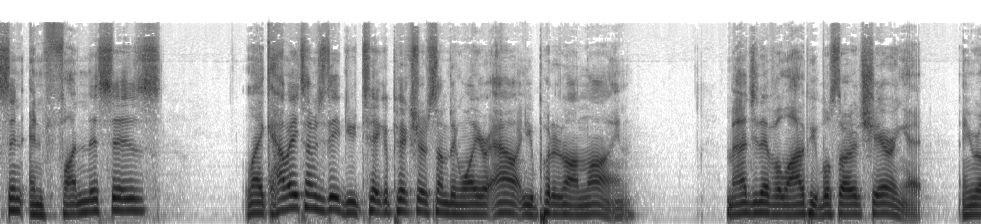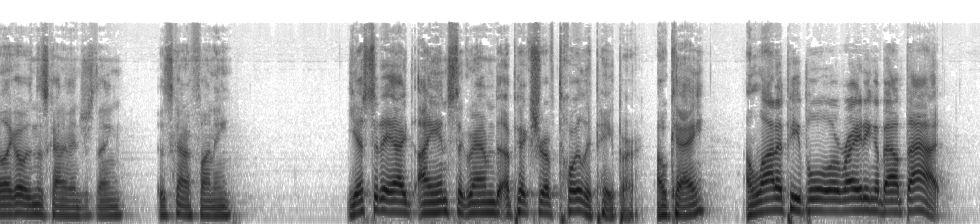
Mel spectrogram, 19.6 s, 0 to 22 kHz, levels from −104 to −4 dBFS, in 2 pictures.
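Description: Near the end, five separate packets were lost and each was rebuilt from error correction: the decoder played the low-bitrate backup copy carried in the following packet, so no gaps open. Each rebuilt stretch lasts 20 ms, at 17.85, 18.03, 18.17, 18.49 and 18.59 s, the first two just after "lot of". Those brief patches sound rougher and noisier than the surrounding speech, like quick grainy flickers.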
